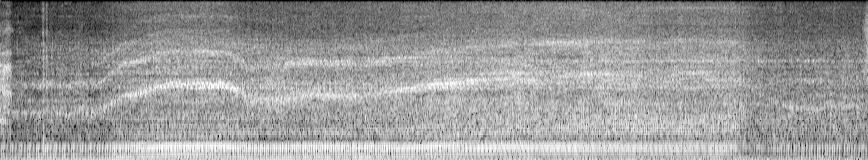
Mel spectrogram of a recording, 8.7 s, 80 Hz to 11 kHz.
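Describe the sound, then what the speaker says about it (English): Triumph Tiger 900 motorcycle ridden on a driveway, its engine loud and near with a steady throbbing drone that rises and falls in pitch as the throttle changes, continuous throughout with no voices. "Now it's time to take the bike for a ride."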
